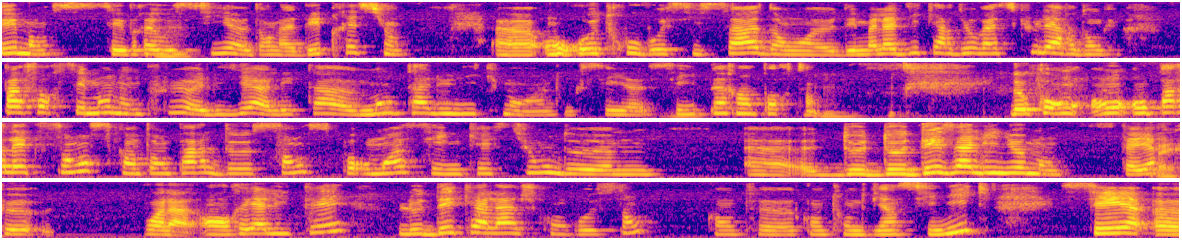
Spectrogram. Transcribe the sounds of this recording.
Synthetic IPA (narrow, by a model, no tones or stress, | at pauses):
d̪emɑ̃sːɛvʁɛosiød̪ɑ̃lad̪epχesjɔ̃ | øɔ̃ʁət̪χuvosisad̪ɑ̃ød̪emalad̪ikaʁd̪jovaskʲylɛʁd̪ɔ̃k | pafɔʁsemɑ̃nɔ̃plyølijealet̪aømɑ̃t̪alynikmɑ̃ɛ̃d̪ɔ̃ksɛøsɛipɛʁɛ̃pɔʁt̪ɑ̃ | d̪ɔ̃kɔ̃ɔ̃ʔɔ̃paʁlɛd̪əsɑ̃skɑ̃t̪ɔ̃paʁld̪əsɑ̃spuʁmwasɛt̪ynkʲɛst̪jɔ̃d̪əm | ød̪əd̪əd̪ezaliɲəmɑ̃sɛ̥t̪ad̪iʁkə | vwalaʔɑ̃ʁealit̪eləd̪ekalaʒkɔ̃ʁəsɑ̃ | kɑ̃t̪økɑ̃t̪ɔ̃d̪əvjɛ̃siniksɛø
